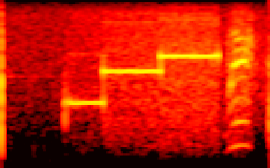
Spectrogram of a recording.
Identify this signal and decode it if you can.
Special information tone, with noise.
